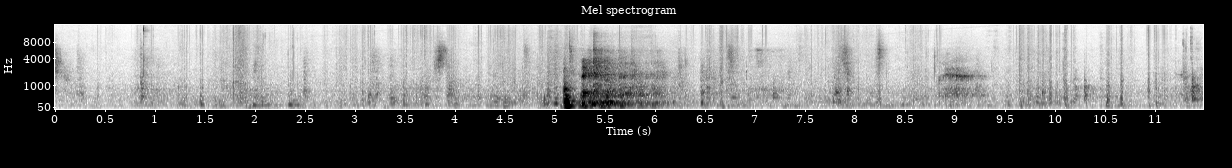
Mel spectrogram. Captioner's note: silence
